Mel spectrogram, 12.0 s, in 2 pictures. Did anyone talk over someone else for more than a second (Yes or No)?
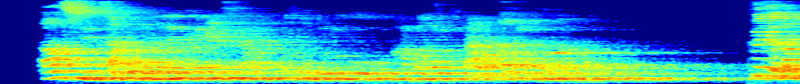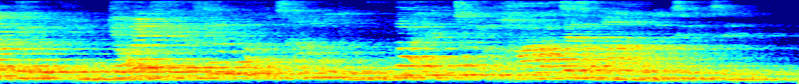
No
